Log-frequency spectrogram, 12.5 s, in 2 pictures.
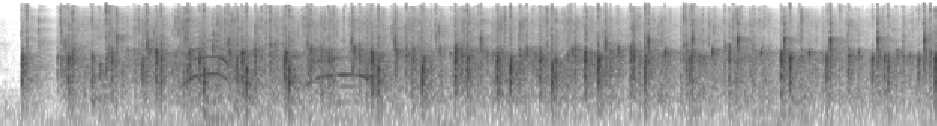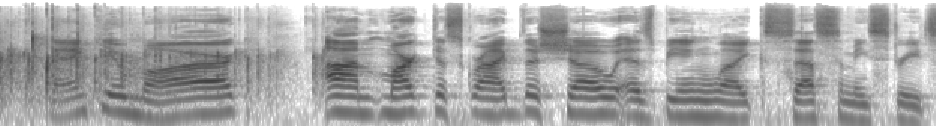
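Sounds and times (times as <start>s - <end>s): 
audience applause: 0.0s - 8.5s
faint voices and cheers: 1.2s - 2.7s
speech: 6.8s - 12.4s.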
